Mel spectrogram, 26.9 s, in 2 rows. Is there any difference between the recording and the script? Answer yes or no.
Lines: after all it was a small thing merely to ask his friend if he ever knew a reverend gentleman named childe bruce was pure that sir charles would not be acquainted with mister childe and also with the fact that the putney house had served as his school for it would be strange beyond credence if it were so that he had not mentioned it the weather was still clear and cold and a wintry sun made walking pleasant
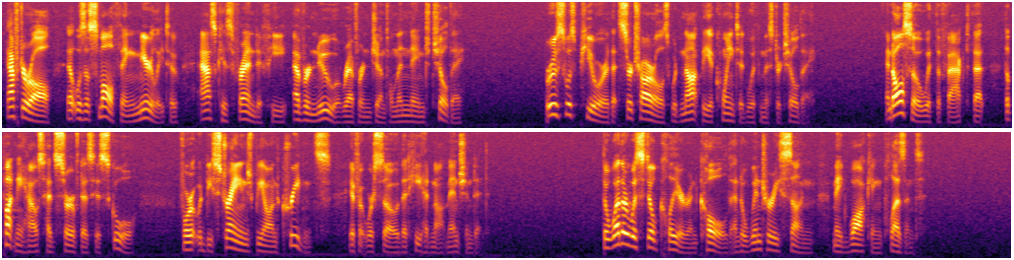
no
